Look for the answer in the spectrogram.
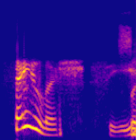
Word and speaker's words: Salish: Salish Sea. – Salish Sea. I think that's an indigenous word that's renamed what was the Straits of Georgia. – Right. – So it's the Salish Sea, but it is something that I love doing and have kept up doing even despite cooler temperatures recently.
